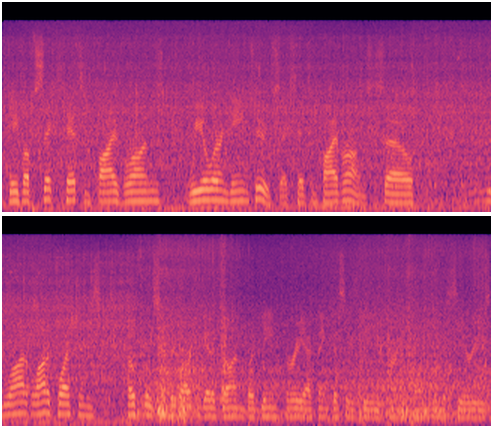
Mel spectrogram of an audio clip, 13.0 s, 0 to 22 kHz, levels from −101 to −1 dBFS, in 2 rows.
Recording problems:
rain or running water; loud; throughout; 2 dB below the speech
hiss; noticeable; throughout; 15 dB below the speech

